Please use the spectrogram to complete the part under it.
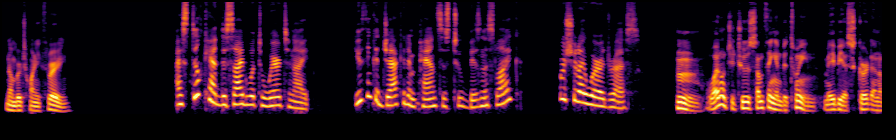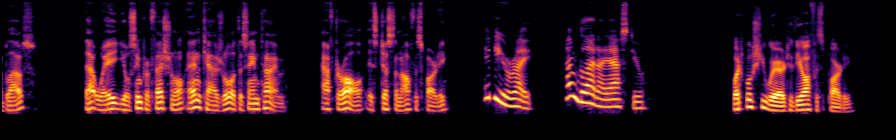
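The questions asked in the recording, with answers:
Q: What will she wear to the office party?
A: A skirt and a blouse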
